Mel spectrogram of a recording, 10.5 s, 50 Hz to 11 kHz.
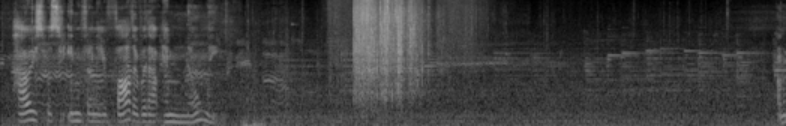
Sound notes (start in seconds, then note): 4.4 bag rustles; 6.7 soft slow bright music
